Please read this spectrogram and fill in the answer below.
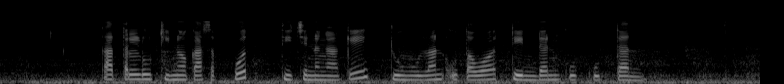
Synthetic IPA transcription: kat̪əlud̪̥i̤nokasəb̥ʊ̤t̪̚d̪̥i̤d̥ʒ̥ə̤nəŋakeɖ̪̥ṳŋulanṵt̪ɔwɔɖ̪̥end̪ankukud̪̥a̤n

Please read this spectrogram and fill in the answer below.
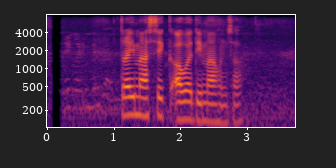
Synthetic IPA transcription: t̪rʌjmasikʌwʌd̪imaɦunt͡sʰʌ

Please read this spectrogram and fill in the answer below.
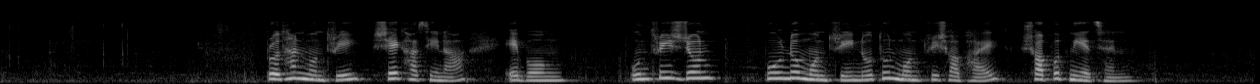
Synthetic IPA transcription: pɾod̪ʱanmont̪ɾiʃekʰɦasinaeboŋ | unt̪ɾiʃd͡ʑonpuɾnomont̪ɾinot̪unmont̪ɾiʃɔbʱaeʃɔpot̪nijet͡ɕʰen

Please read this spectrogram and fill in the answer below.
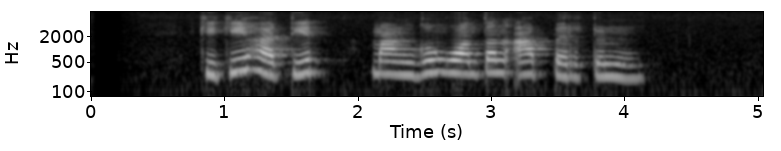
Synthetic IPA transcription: ɡ̥i̤kiɦad̪̥ɪ̤t̪̚ | maŋɡʊŋwɔnt̪ənab̥ɛ̤rd̪̥ʊ̤n

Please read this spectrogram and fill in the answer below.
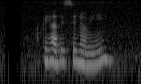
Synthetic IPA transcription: apiɦad̪isinomi

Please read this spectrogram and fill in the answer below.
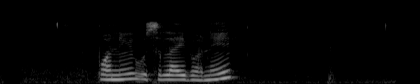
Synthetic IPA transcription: pʌniuslajbʱʌne

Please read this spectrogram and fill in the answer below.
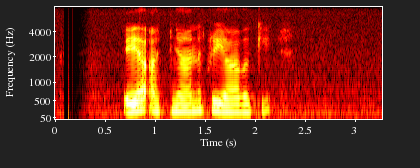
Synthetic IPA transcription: ejɐʔɐt̪ɲaːnəkrijaːʋəki

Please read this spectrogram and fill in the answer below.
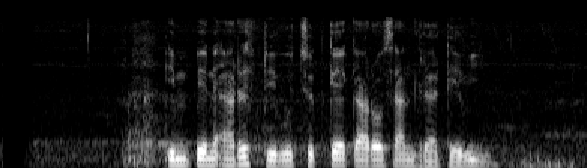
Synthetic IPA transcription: ʔimpineʔaɾɪfd̪̥i̤wud̥ʒ̥ṳt̪̚kekaɾosand̪ɾaɖ̪̥e̤wi

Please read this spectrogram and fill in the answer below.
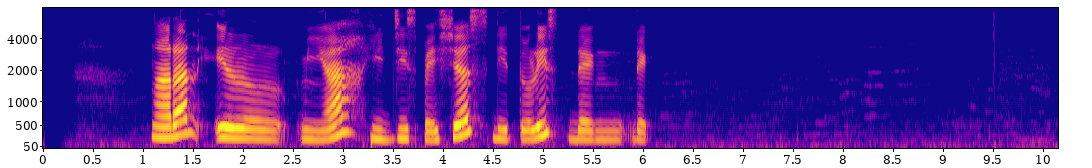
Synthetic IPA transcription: ŋaɾanilmiahhid͡ʒispeʃəsdit̪ulɪsdɛŋdɛk̚

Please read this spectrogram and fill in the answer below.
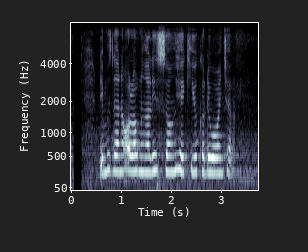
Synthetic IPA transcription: diməsdanakɔ̰lɔk̚nəŋalihsɔŋɦɛkiukərdiwawaɲt͡ʃaɾa̰

